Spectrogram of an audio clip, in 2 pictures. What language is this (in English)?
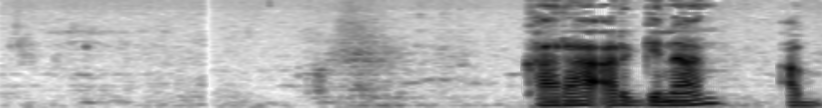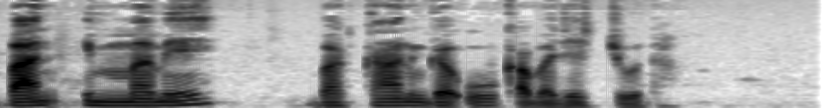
Oromo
